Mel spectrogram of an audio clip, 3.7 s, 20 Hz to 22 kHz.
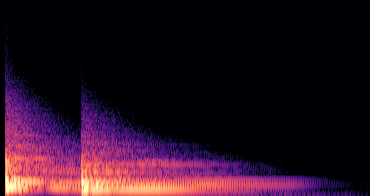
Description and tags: Failure Drum Sound Effect 3
A simple "failure" sound using a two timpani drum with a pitch change on a music-making program called Finale. Enjoy!
video-game, humorous, sound, cartoon, drum, funny, negative, error, failure, game-over, fail, wrong, mistake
